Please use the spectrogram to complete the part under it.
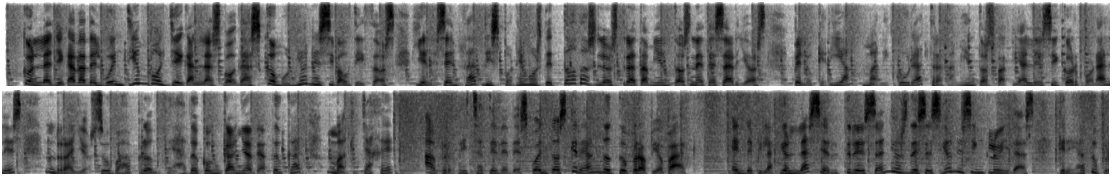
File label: locutora spanish voiceover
